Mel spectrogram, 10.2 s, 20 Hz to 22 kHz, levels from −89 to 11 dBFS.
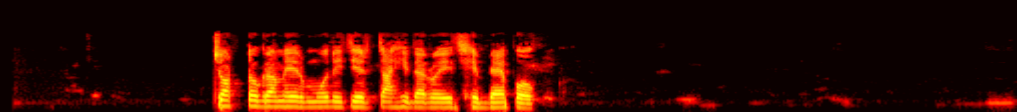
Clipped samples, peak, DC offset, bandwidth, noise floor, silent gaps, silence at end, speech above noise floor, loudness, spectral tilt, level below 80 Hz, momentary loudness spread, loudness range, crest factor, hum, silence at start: under 0.1%; 0 dBFS; under 0.1%; 7.8 kHz; -82 dBFS; none; 4.65 s; 65 dB; -17 LUFS; -4.5 dB/octave; -62 dBFS; 4 LU; 5 LU; 20 dB; none; 2.15 s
